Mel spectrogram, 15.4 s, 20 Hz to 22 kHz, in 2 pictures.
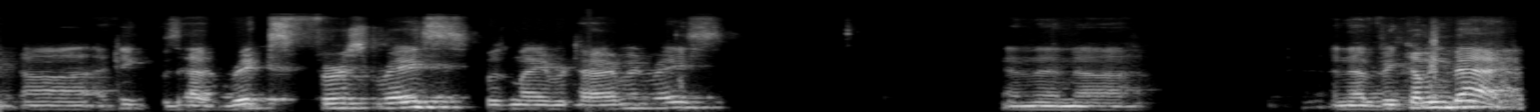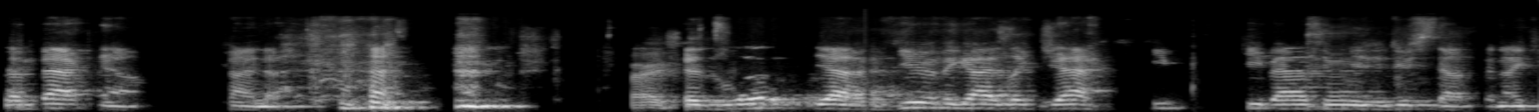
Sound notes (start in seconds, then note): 9.1 chuckles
